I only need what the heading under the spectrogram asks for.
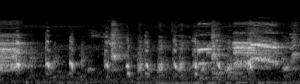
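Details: Junglefowl calls from a trapping lure recording: short sharp clucks repeated several times a second, building into a louder, harsher burst of chattering calls near the end.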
